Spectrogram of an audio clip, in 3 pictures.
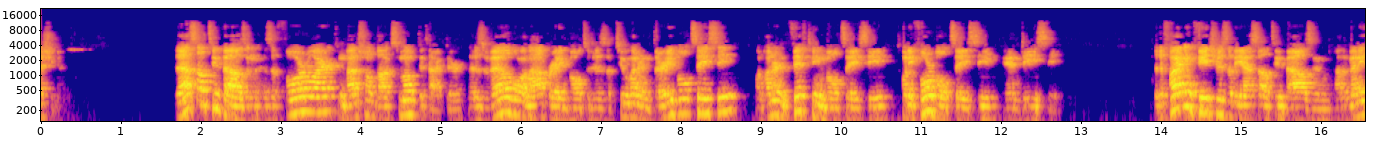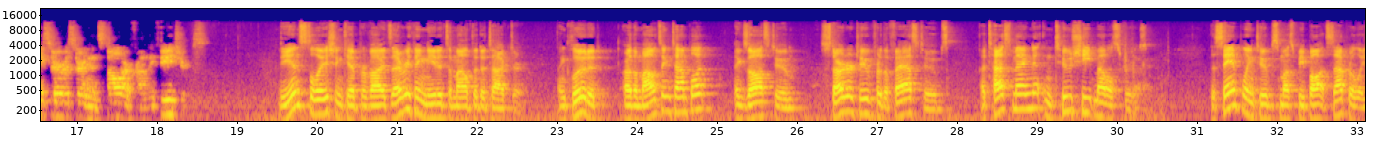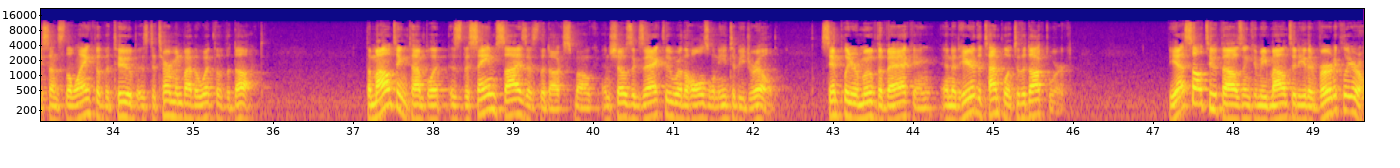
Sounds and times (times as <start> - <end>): Speech: 0.0 - 0.4, 1.7 - 12.8, 14.0 - 18.7, 19.5 - 30.5, 31.2 - 36.0, 37.2 - 46.0, 47.2 - 49.6.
